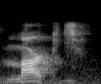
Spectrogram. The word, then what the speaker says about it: marked: It's marked on the calendar. Pronunciation, marked. Word, Mark. yeah, verbs that end with K has a T pronunciation with the past tense, ed, marked.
